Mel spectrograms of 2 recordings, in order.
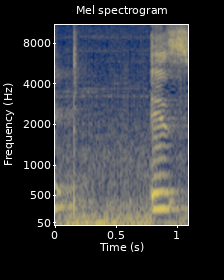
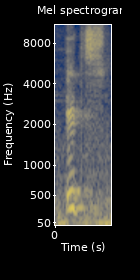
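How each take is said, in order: First: The two words are said separately. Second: The two words are joined into one.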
